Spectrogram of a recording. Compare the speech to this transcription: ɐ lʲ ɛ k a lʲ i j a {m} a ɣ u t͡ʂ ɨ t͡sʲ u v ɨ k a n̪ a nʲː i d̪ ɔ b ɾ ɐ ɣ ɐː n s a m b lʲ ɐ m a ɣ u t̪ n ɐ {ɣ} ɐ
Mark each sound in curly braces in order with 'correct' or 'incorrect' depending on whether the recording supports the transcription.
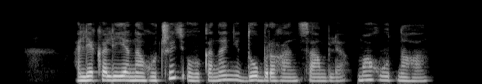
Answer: incorrect: n, correct

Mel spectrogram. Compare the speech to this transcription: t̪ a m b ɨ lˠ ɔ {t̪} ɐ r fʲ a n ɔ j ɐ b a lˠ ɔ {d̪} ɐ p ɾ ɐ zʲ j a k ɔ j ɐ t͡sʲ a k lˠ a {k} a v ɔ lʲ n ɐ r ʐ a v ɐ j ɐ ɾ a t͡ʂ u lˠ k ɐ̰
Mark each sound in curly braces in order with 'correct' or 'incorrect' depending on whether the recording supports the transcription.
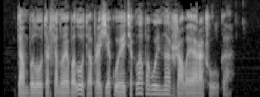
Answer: correct, incorrect: t̪, incorrect: p

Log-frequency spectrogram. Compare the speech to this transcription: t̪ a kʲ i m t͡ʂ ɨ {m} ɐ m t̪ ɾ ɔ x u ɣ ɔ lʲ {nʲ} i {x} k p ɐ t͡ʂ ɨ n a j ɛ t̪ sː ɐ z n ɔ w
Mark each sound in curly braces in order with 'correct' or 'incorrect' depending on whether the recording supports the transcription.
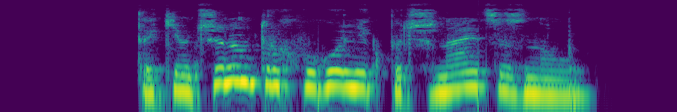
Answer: incorrect: n, correct, incorrect: none

